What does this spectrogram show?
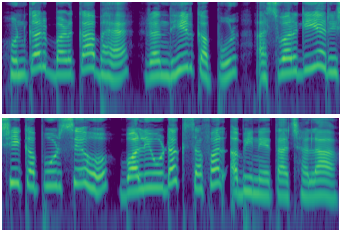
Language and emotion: Maithili, neutral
